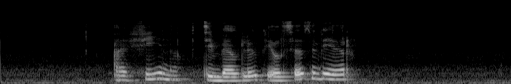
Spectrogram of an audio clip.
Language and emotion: Russian, positive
